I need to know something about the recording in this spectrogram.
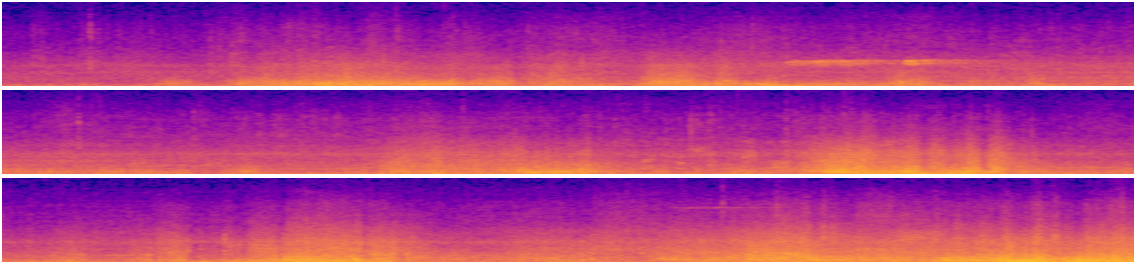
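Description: Wind rushes past in loud gusts while riding.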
